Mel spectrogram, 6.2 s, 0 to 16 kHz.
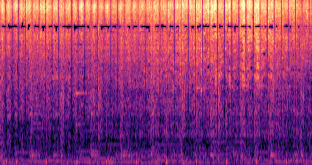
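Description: A 1000-grit sanding sponge rubbed by hand back and forth over dried thin-coat body putty on a wet FRP camper panel, making quick, repeated scratchy strokes.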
